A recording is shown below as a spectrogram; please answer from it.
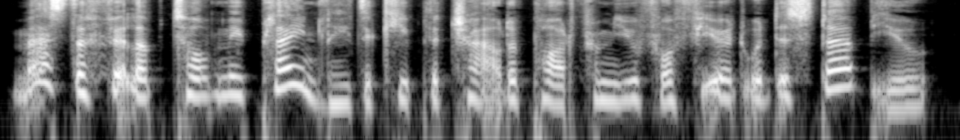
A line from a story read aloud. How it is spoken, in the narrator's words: said the servant softly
